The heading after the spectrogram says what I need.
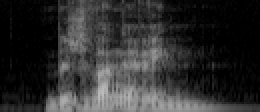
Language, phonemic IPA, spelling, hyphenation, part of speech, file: Dutch, /bəˈzʋɑ.ŋəˌrɪŋ/, bezwangering, be‧zwan‧ge‧ring, noun, Nl-bezwangering.ogg
- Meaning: impregnation, the act of making someone pregnant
